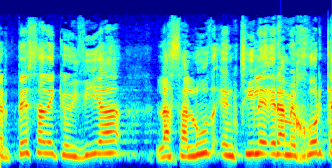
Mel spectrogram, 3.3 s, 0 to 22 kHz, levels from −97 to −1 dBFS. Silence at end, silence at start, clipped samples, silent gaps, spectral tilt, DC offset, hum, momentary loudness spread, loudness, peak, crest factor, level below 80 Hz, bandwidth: 0 s; 0 s; under 0.1%; none; -2.5 dB/octave; under 0.1%; none; 6 LU; -18 LUFS; 0 dBFS; 18 dB; -86 dBFS; 16 kHz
